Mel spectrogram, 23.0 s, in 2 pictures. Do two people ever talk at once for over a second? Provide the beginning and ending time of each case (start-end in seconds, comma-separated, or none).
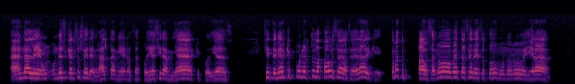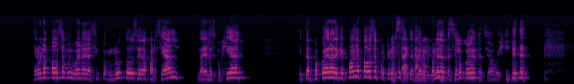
19.3-21.0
